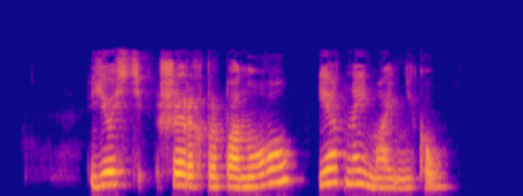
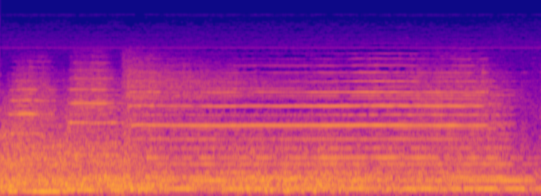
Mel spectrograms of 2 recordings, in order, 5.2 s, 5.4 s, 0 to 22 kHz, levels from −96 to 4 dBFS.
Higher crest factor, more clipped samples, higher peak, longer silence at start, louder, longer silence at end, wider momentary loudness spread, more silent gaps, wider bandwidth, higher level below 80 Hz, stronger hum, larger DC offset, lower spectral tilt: about the same, 16 dB vs 14 dB; neither; first, -2 dBFS vs -6 dBFS; first, 0.9 s vs 0 s; about the same, -18 LUFS vs -19 LUFS; first, 0.8 s vs 0 s; first, 10 LU vs 3 LU; neither; second, 7.8 kHz vs 9.2 kHz; second, -66 dBFS vs -46 dBFS; neither; neither; second, -5 dB/octave vs -6.5 dB/octave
